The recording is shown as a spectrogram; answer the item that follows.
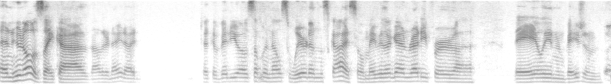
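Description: Against a quiet background, a man uses a plain, everyday voice at a moderate pace with fairly even intonation. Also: medium pitch for a man. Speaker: guest. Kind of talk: casual chat.

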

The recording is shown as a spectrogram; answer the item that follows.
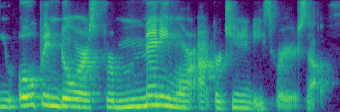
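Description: Fairly slow and medium in pitch, this woman's voice is an ordinary speaking voice. She speaks with ordinary pitch variation. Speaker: podcast host and mentor. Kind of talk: interview with student group.

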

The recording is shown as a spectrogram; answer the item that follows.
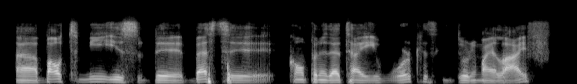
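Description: With a Brazilian accent, a man speaks very slowly at a fairly low pitch and with fairly even intonation, his voice dry and close with no echo. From Brazil, São Paulo State coast. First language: Portuguese. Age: 40s. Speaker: telecom worker, language student. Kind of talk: group English conversation practice. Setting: video call.

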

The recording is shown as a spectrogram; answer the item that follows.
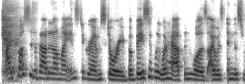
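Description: This woman has an unremarkable speaking voice at medium pitch with ordinary pitch variation. The recording is very clean and dry, close with no echo, over a silent background. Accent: American. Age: young. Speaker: music student. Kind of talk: casual chat.

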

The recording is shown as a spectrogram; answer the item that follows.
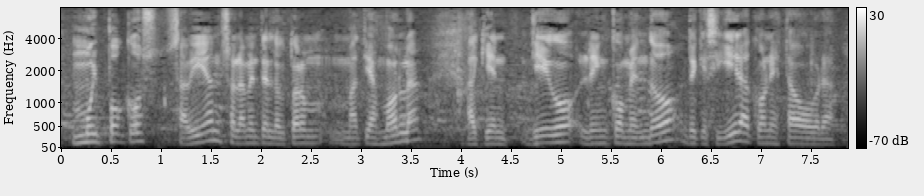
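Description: A man speaks with a fairly high pitch and ordinary variation. Noticeable background noise can be heard. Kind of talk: interview.

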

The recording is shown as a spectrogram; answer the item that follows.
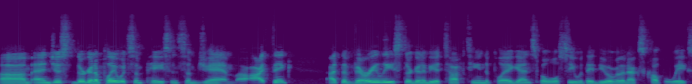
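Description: Very fast speech from a man, fairly low in pitch with ordinary pitch variation. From Canada, Montreal. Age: 30s. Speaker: sports radio host. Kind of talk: casual sports talk.

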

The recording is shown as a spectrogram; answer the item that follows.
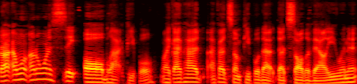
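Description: Over a silent background in a very clean recording, a man with a fairly low pitch talks at a fairly quick pace with very wide pitch swings. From Canada, Saint Vincent family. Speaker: entrepreneur, mental health brand founder. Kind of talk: casual interview chat.

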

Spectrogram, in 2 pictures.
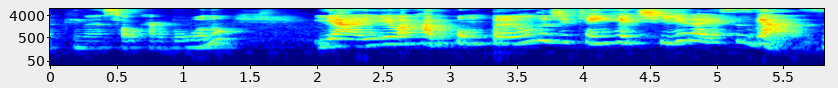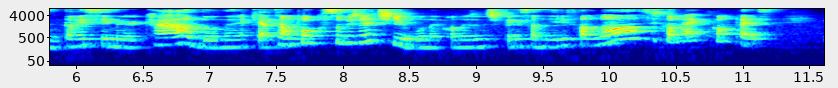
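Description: Amid audible room echo and noticeable background noise, a woman speaks with very wide pitch swings and big swings in loudness. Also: fairly quick pace. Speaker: food engineer. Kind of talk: interview.

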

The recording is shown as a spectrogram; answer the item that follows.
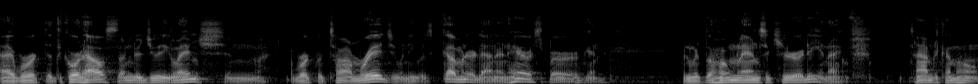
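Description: A man with an American accent speaks at a very deep, low pitch with vocal fry. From Erie, Pennsylvania. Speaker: retired city official. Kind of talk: studio discussion. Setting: studio.

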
